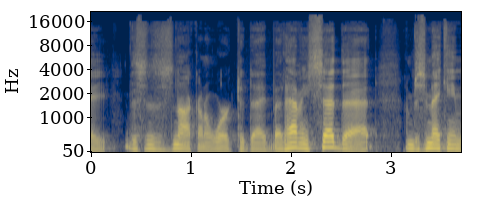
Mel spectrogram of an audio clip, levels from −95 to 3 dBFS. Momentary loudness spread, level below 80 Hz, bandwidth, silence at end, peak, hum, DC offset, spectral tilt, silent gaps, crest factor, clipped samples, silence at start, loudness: 12 LU; -52 dBFS; 19.5 kHz; 0 s; -4 dBFS; none; under 0.1%; -6 dB/octave; none; 16 dB; under 0.1%; 0 s; -21 LUFS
